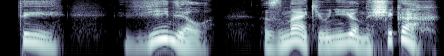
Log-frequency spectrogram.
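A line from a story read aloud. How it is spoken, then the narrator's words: Gurgling breathy exhale. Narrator (Russian): выдохнула с бульканьем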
